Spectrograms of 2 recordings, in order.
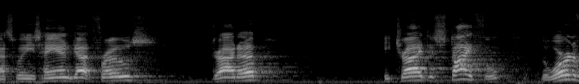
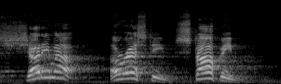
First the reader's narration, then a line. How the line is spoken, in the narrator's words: Jeroboam, he cried out against the altar in Bethel, said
